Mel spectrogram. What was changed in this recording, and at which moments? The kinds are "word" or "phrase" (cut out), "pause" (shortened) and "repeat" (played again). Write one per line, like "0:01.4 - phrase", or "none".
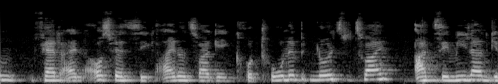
none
